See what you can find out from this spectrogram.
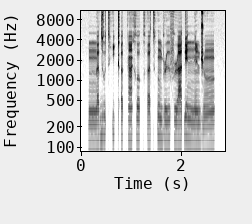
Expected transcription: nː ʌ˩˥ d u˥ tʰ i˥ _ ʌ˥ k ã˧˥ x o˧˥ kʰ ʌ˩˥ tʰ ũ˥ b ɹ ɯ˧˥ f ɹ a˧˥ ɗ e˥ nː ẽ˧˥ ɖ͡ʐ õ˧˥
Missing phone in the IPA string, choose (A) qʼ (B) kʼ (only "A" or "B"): B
